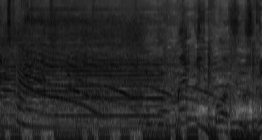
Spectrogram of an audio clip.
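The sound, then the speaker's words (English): The loud horn of the Mickey Bus honks a bouncy, repeating tune of short blaring notes, with swooping whistle-like tones sliding above it. “Hey, did you hear that? Is it a bird? Is it a plane? No, it's the Mickey Bus!”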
